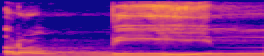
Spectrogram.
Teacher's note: yaitu huruf ba dan huruf mim Sain bertemu dengan huruf ini maka mim sukun dibaca jelas Idhar syafawi dibaca jelas tanpa mendengung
